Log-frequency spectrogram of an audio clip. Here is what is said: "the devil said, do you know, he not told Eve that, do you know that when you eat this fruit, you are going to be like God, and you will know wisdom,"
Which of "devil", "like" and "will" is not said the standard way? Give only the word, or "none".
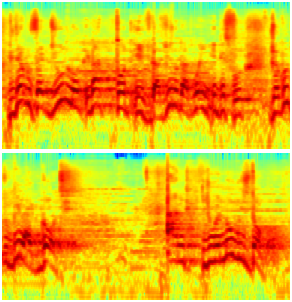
devil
